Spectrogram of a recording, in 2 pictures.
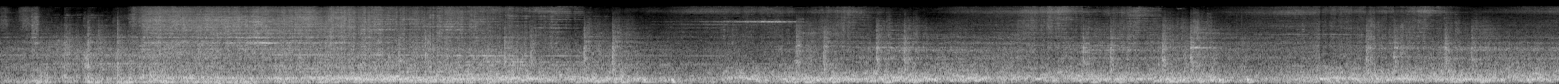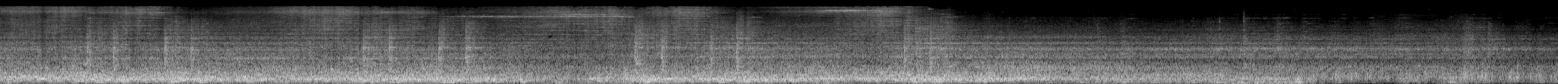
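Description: Intercity train hauled by a V43 'Szili' electric locomotive rolling past, its passenger coaches making a steady rumble with clicking wheels over rail joints and points and a few brief high wheel squeals. The sound fades near the end as the train pulls away.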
